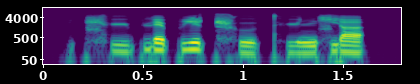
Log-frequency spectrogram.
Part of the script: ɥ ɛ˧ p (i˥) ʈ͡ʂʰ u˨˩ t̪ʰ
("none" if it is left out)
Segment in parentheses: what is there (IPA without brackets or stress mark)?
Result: i˥˩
